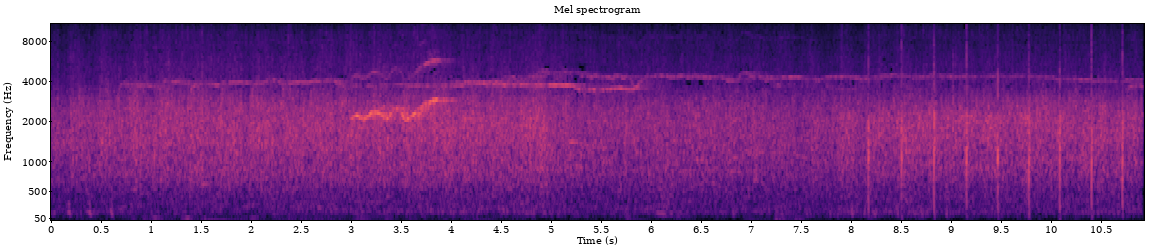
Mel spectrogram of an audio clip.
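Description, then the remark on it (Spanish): A large audience applauds the director general of Grupo CEO steadily and loudly for about eleven seconds, a dense wash of clapping with a few whistles rising over it, thinning toward the end into scattered individual claps. “Si a mí me han aplaudido así, al director general, ¿cómo lo tenéis que aplaudir?”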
